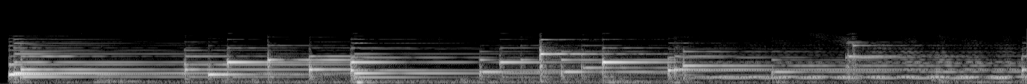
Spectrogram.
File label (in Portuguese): Saudades de Ex Feminino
